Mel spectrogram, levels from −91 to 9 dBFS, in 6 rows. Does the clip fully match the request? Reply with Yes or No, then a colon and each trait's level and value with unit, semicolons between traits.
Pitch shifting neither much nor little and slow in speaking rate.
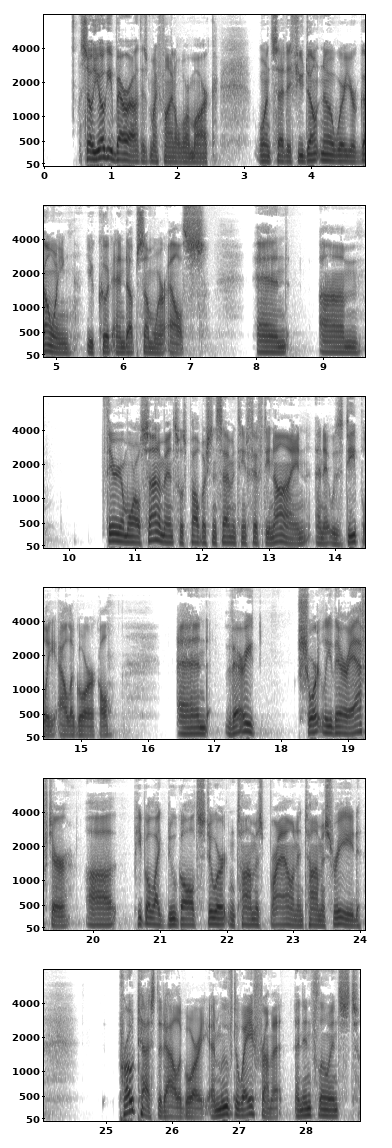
Yes: average, 3.4 semitones; slow, 130 wpm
